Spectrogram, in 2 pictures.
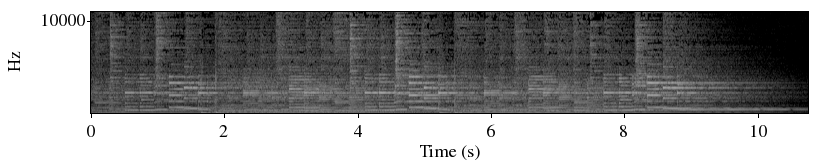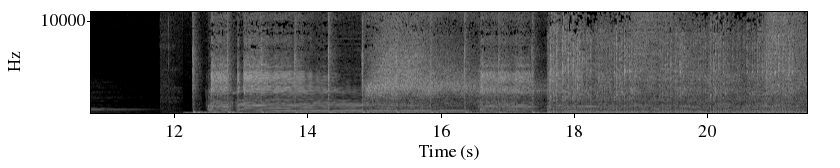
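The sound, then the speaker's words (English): A stretch of music fades out, then a loud Harley-Davidson motorcycle engine takes over, rumbling with a steady low throb and occasional revs through to the end. “that, of course, is a Harley-Davidson motorcycle, the only bike in the world that is known as much for its sound as its look and feel.”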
